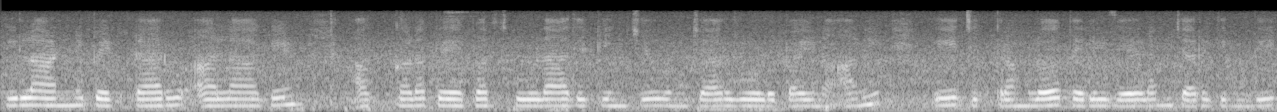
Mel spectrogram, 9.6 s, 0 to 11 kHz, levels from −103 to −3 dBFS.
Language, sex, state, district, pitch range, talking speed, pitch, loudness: Telugu, female, Andhra Pradesh, Sri Satya Sai, 190-200 Hz, 100 wpm, 195 Hz, -15 LUFS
